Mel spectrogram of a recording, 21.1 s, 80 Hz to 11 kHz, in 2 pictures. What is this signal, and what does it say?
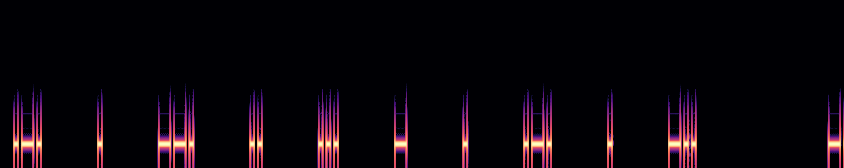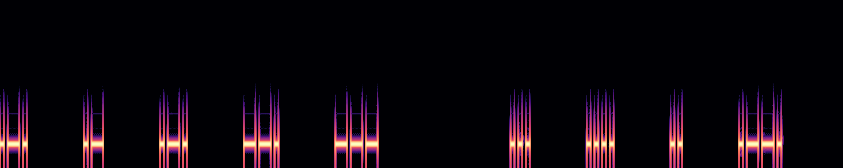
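Morse code, heard as a keyed tone, about 25 wpm, spaced as for 10 wpm, 550 Hz. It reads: REGISTERED CARGO SHIP
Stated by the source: Morse code news headlines.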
